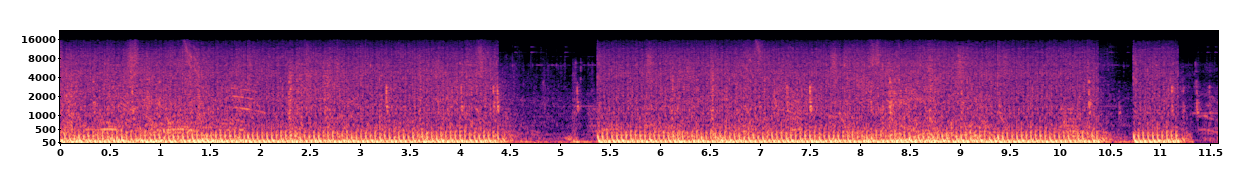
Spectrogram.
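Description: A rapid-fire machine gun roars in long loud bursts.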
